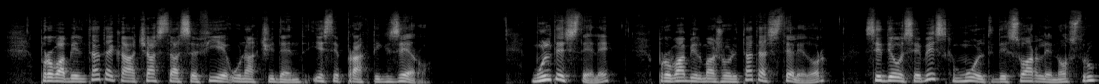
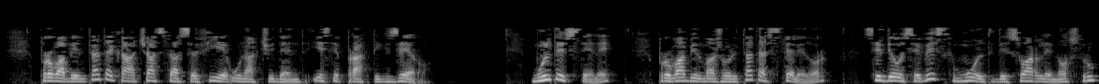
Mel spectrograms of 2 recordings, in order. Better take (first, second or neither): first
